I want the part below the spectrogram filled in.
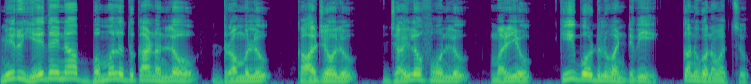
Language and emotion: Telugu, neutral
